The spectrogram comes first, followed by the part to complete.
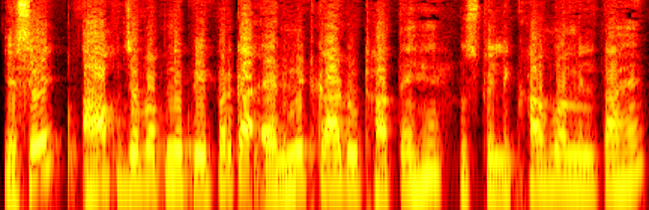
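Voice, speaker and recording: High-voiced Hindi-speaking Indian male teacher. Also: normal speed, darkish tone, no echo. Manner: calls students "beta", asks the class questions, firm and preachy. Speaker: English teacher. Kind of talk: online class lecture.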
